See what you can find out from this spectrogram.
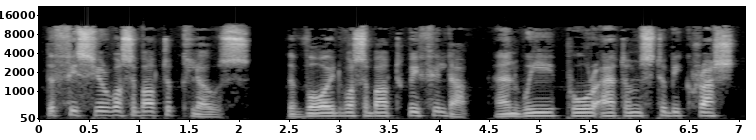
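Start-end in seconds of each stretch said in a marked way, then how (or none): none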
